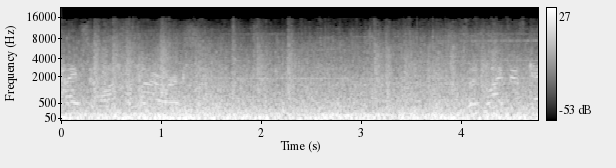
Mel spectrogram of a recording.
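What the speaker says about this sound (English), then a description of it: "Visual on that tower detonation." A tower detonation explosion in Call of Duty: Infinite Warfare sounds as a loud, sustained rumbling roar with deep low-end boom and crackling debris, filling the whole stretch without pause.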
